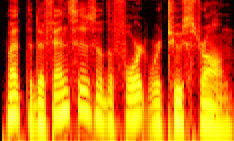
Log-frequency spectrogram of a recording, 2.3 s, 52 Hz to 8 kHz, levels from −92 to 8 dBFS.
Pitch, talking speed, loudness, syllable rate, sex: 105 Hz, 230 wpm, -16 LUFS, 5.3 syllables/s, male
